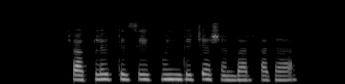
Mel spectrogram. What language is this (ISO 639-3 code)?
pus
